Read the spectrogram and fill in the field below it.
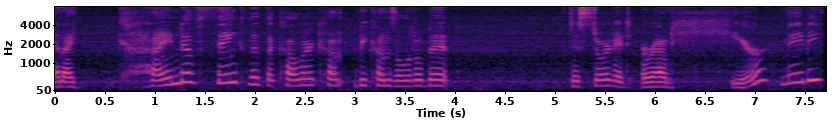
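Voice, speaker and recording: Very wide pitch swings mark this fairly slow delivery, broken by long, frequent pauses over noticeable background noise. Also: woman, medium pitch for a woman. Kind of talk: casual talk to camera.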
